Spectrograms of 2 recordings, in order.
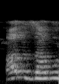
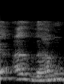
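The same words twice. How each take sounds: First: "अज़हबु" said al-zahabu, L audible; higher, louder demo of "अज़हबु" as al-zahabu; wrong reading, L sounded. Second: "अज़हबु" with silent L and doubled first consonant; correct assimilated reading. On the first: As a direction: put a clear L before the Z in "अज़हबु". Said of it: "अज़हबु नहीं पढ़ेंगे". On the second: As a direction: drop the L and hold the Z-like sound in "अज़हबु". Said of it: "अज़हबु पढ़ेंगे". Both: Shown as a demonstration.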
